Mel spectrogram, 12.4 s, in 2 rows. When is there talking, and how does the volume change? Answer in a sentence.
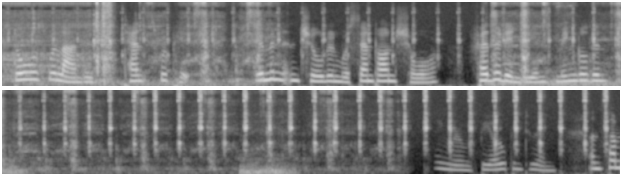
The talking can be heard from 0.0 to 6.0 s, getting quieter then louder; and briefly from 10.5 to 12.3 s.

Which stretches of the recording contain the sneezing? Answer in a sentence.
You can't hear the sneezing here.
